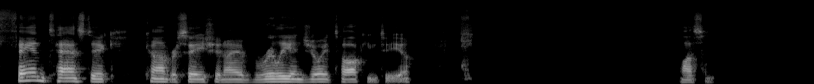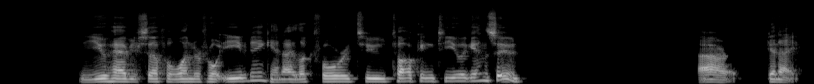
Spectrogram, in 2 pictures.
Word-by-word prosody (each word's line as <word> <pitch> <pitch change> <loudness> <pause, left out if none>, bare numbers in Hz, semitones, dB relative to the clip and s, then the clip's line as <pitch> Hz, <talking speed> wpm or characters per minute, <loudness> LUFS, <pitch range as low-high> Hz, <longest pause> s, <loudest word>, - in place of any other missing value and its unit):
fantastic 150 -7 0 0.3
conversation, 120 -4 -1
I 115 0 -2
have 110 -2 -4
really 130 +3 +2
enjoyed 120 0 -1
talking 115 0 -2
to - - -11
you. - - -6 2.7
Awesome. - - -7 1.8
You 125 +6 +2
have 130 -1 +4
yourself 130 +1 -1
a 125 - 0
wonderful 130 0 +1
evening, 150 +6 +2
and 115 0 -4
I 115 - +2
look 120 +2 -2
forward 135 0 +3
to 135 -1 +5
talking 145 +1 +1
to 150 +2 -7
you 155 +1 +1
again 160 +3 -1
soon. 170 -7 +3 1.7
Alright, - - +1 0.3
good - - +2
night. - - -2
130 Hz, 105 wpm, -27 LUFS, 120-145 Hz, 2.7 s, to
